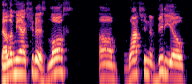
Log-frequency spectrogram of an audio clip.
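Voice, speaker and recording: A man hosting a podcast, chatty and quick to laugh as he asks follow-up questions in casual talk. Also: high voice. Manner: chatty, laughs easily, keeps asking follow-ups. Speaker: podcast host. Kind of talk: casual interview.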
